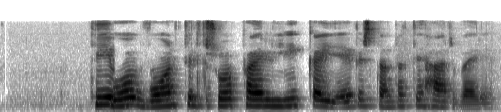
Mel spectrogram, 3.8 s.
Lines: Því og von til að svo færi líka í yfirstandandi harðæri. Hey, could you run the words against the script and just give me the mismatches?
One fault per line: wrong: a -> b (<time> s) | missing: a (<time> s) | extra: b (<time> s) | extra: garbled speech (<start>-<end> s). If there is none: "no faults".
no faults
